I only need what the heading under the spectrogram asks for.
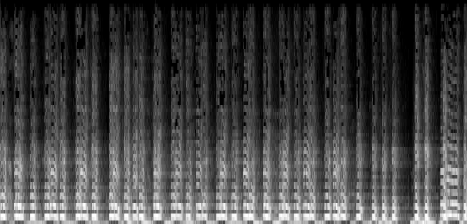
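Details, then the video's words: Siamang producing a dense, continuous chain of loud, reedy barking hoots, several per second, with pitch bending up and down on each note, ending in a sharper rising cry. "suara monyet siamang / gibbon monkey sound"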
